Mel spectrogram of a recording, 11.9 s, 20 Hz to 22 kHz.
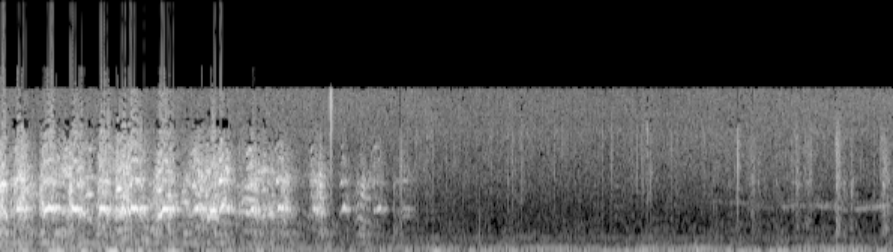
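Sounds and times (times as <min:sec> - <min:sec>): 
pack of hounds barking and yipping: 0:00.0 - 0:05.6, 0:10.4 - 0:11.9.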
